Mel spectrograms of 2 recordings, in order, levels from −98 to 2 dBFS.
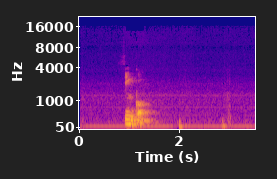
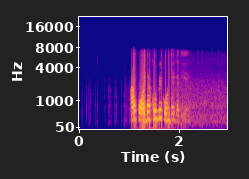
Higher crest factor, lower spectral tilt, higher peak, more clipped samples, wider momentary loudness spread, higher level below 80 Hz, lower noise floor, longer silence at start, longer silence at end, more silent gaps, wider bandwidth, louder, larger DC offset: about the same, 22 dB vs 18 dB; first, -9.5 dB/octave vs -6.5 dB/octave; about the same, -4 dBFS vs -2 dBFS; neither; first, 26 LU vs 15 LU; about the same, -44 dBFS vs -48 dBFS; about the same, -46 dBFS vs -48 dBFS; second, 0.9 s vs 1.05 s; second, 0.5 s vs 0.8 s; neither; second, 6 kHz vs 7.8 kHz; second, -21 LUFS vs -16 LUFS; neither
